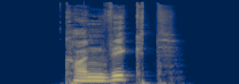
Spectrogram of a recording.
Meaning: 1. seminary 2. Catholic boarding school
- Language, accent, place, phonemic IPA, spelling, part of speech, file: German, Germany, Berlin, /kɔnˈvɪkt/, Konvikt, noun, De-Konvikt.ogg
